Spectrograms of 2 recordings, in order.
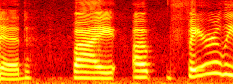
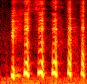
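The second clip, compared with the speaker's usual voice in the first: scream into giggles; 9 semitones higher than usual. Real, not acted. Startled by someone, laughing.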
